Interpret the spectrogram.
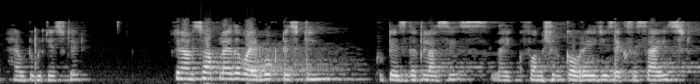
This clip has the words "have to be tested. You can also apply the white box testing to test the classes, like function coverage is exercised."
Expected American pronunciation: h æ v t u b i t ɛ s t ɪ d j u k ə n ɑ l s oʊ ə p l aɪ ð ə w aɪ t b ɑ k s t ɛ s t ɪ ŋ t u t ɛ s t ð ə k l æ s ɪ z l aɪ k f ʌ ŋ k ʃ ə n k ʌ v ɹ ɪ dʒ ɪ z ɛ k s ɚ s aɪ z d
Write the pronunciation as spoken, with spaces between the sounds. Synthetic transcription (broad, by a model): h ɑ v t u b i t ɛ s t ɪ d j u k ə n ɑ l s oʊ ə p l aɪ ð ə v aɪ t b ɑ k t ɛ s t ɪ ŋ t u t ɛ s t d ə k l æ s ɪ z l aɪ k f ʌ ŋ k ʃ ə n k ʌ v ɹ ɪ dʒ ɪ z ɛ k s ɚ s aɪ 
